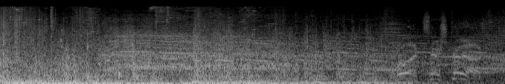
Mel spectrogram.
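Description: A wooden gate breaks apart with a loud crash and rumble.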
